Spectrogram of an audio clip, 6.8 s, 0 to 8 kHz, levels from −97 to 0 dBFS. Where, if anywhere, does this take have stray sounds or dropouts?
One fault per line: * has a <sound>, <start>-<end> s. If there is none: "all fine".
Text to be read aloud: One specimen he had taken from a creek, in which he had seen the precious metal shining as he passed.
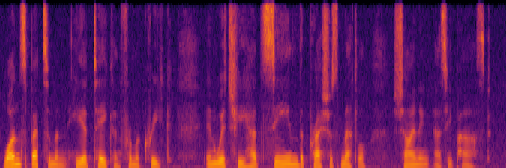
* has a dropout, 0.5-0.6 s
